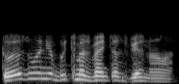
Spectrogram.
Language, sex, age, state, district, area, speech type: Kashmiri, male, 18-30, Jammu and Kashmir, Srinagar, urban, conversation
